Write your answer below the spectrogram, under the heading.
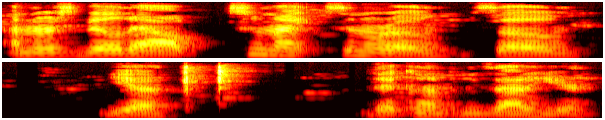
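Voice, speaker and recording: A woman's voice: deep voice, fairly even intonation, unhurried. A woman talking casually in a video diary, chatty and sleepy, often breaking into laughs. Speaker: vlogger. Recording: dull lo-fi sound.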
